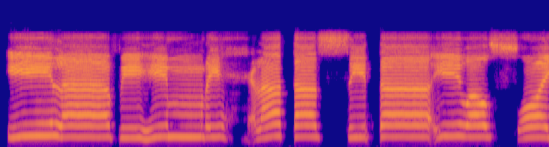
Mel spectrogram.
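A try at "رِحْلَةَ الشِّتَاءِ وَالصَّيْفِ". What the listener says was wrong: Rihla ini dialirkan ya. Rihlatasyita, huruf shin ya. Rihlatasyita. 4 atau 5 ya. Sempurnakan ya. Syita'i gitu ya.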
